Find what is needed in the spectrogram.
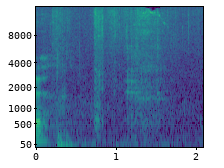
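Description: A man's voice trailing off, then a single soft low thump about a quarter second in, followed by quiet background.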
